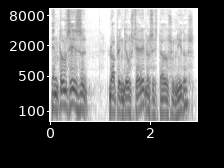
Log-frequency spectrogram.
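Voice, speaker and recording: A man's voice: fairly low pitch, expressive, moderate pace, a little mellow, husky. A man voicing a weary, lonely middle-aged foreigner in an audiobook, talking in a rambling, sighing, pleading way. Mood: wistful pleading. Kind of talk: audiobook character voice.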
